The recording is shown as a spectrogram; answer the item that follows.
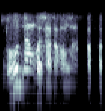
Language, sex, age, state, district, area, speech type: Assamese, male, 30-45, Assam, Kamrup Metropolitan, rural, conversation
